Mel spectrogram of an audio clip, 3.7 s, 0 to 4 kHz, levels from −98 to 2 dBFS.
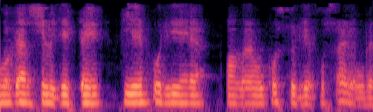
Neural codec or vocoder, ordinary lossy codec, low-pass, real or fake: codec, 16 kHz in and 24 kHz out, 0.6 kbps, FireRedTTS-2 codec; MP3, 24 kbps; 3.6 kHz; fake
